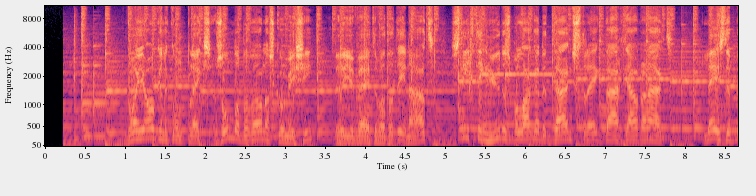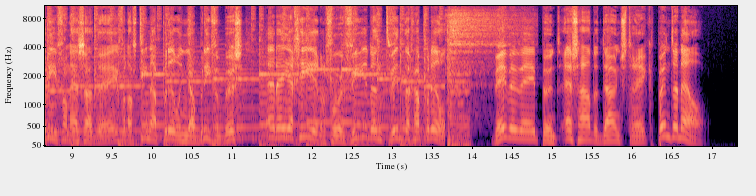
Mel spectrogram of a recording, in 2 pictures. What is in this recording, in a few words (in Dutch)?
Radiospot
